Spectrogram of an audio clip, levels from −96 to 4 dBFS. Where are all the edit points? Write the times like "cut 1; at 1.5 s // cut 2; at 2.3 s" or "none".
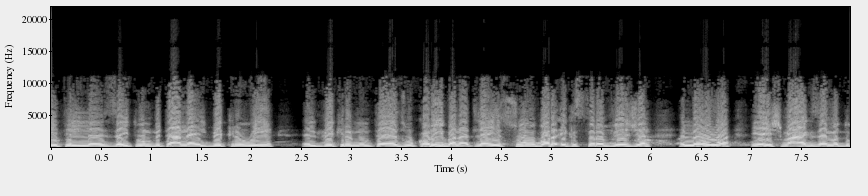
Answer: none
